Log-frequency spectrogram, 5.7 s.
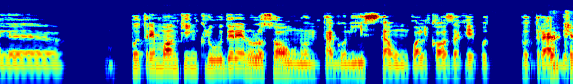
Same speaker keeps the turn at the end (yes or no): yes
